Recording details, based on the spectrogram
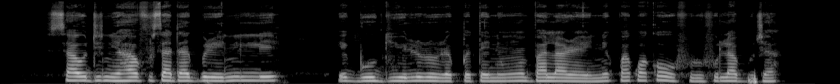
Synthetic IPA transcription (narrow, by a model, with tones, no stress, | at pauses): sa˧u˧di˨nĩ˨a˦fu˦sa˦da˧ɡ͡be˦ɾe˧nĩ˦le˦ | e˧ɡ͡bo˨ɡi˧˨o˧lo˦ɾo˦ɾɛ˨k͡pɛ˨tɛ˨nĩ˧w̃ɔ̃˦ba˦la˦ɾɛ˨ĩ˨nĩ˦k͡pa˦kʷa˦kɔ˦o˨fu˨ɾu˨fu˨˦la˦˨bu˨d͡ʒa˦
